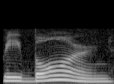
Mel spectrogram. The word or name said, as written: reborn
